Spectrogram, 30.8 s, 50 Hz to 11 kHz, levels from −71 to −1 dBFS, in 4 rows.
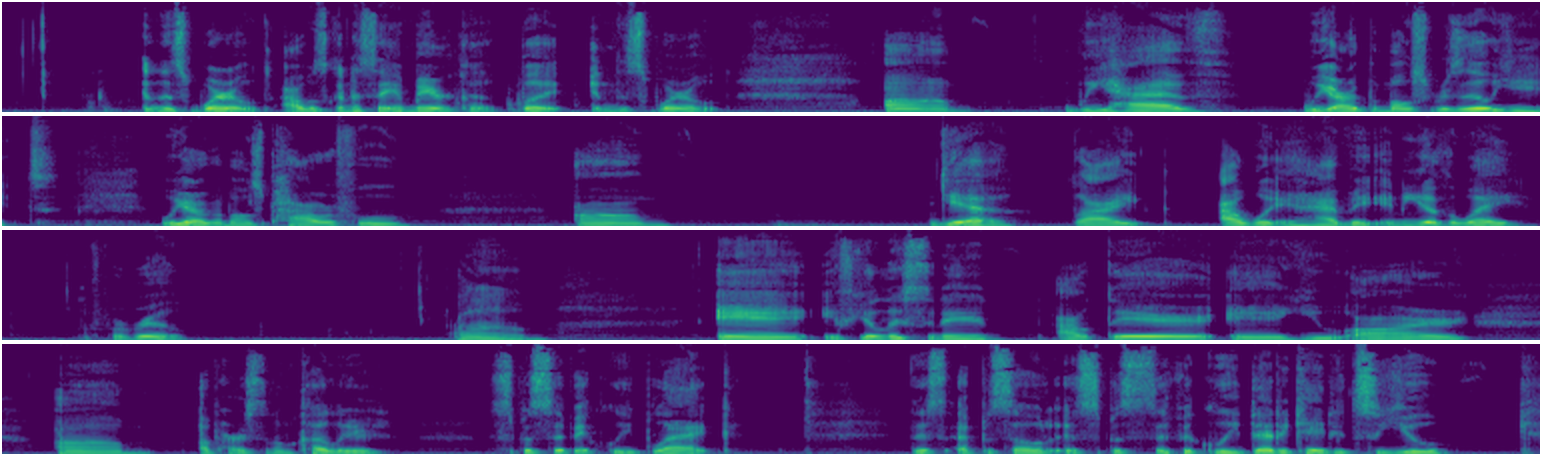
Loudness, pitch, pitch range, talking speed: -25 LUFS, 155 Hz, 115-160 Hz, 120 wpm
